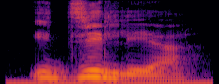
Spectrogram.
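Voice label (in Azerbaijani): "idilliya", Azerbaijani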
